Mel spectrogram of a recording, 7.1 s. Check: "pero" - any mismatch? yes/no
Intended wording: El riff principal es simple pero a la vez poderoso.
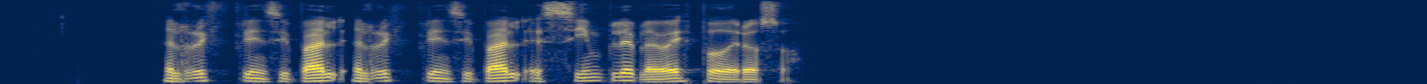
yes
